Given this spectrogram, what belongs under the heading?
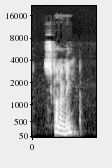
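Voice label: "scholarly", British English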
